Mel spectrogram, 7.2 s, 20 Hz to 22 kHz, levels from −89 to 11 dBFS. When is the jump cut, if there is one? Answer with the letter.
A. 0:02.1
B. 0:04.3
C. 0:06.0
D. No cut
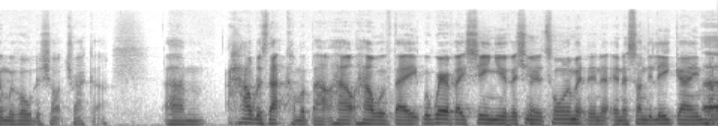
A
